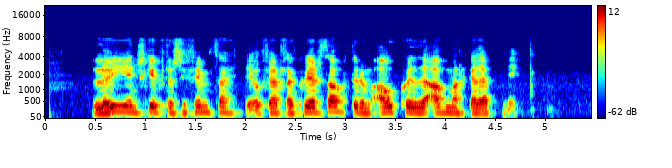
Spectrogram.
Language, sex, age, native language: Icelandic, male, 18-19, Icelandic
